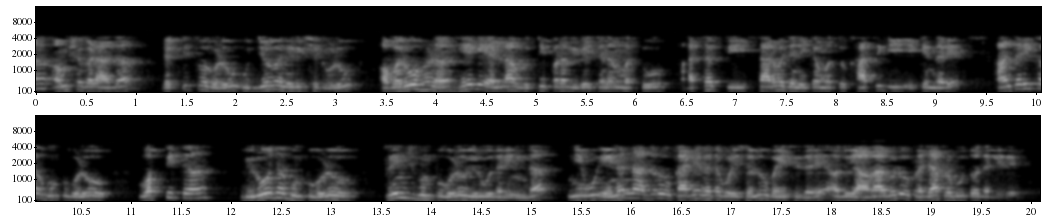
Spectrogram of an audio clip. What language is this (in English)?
Kannada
